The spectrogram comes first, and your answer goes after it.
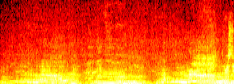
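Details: Lions roar loudly at Disney's Animal Kingdom in Orlando, Florida, in deep, drawn-out moaning swells that rise and fall, with people talking nearby.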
